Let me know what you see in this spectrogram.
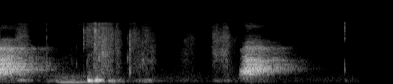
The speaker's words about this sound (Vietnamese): xin lỗi quý vị, con chó, để tôi ra tôi chỉnh nó tí xíu.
